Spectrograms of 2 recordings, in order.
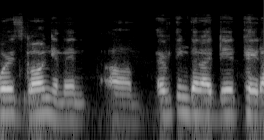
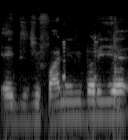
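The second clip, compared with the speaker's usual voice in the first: put-on hushed whisper, quieter; 13 dB quieter than usual. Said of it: "I'm calling her on the low".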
